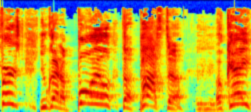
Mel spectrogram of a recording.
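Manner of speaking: aggressive, high, loud, pushy shouted hype voice.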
